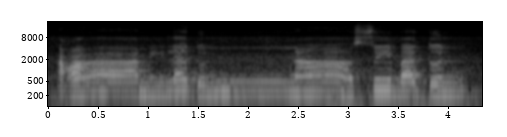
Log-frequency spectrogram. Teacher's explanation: تنوین کے بعد نون ساکن کے بعد نون اگر آئے تو غنہ کرنا لازمی ہے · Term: ادغام یرملون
